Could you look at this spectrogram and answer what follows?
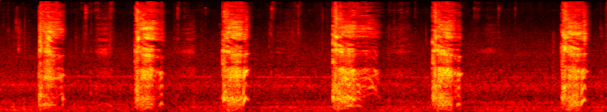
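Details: Sudden harsh coughing episode that came out of nowhere: six harsh, forceful single coughs about a second apart over faint background noise.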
